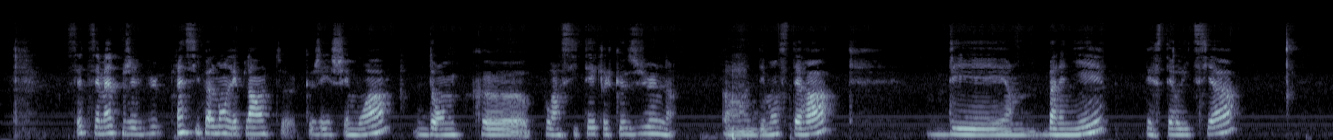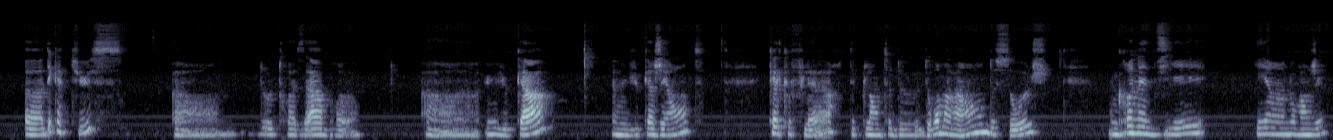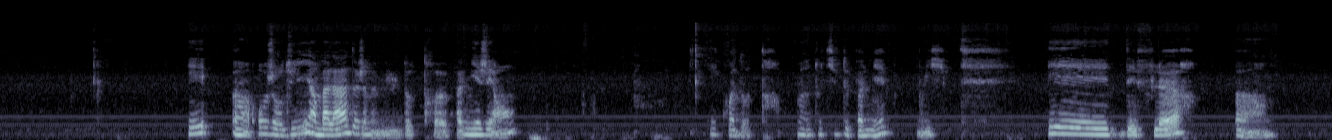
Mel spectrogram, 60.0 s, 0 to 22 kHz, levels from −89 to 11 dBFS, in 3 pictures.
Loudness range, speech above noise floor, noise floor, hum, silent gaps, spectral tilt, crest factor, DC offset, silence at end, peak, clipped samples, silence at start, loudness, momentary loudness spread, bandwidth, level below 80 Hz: 8 LU; 42 dB; -66 dBFS; none; none; -8 dB/octave; 22 dB; under 0.1%; 0.85 s; -4 dBFS; under 0.1%; 0.25 s; -24 LUFS; 19 LU; 10.5 kHz; -54 dBFS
